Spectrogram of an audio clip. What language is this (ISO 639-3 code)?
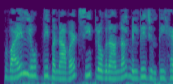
pan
